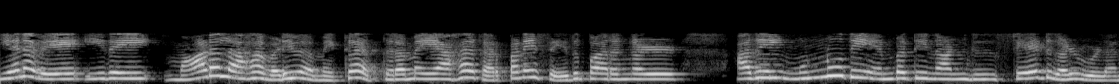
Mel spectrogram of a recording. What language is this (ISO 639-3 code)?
tam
